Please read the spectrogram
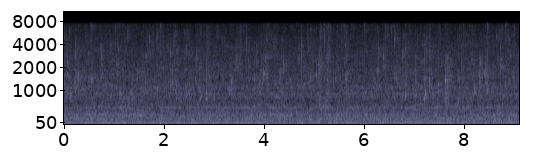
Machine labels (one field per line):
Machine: pump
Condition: normal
